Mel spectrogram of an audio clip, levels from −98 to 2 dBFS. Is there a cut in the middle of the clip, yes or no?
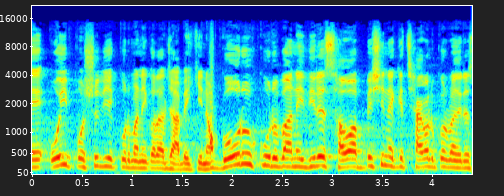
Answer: yes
